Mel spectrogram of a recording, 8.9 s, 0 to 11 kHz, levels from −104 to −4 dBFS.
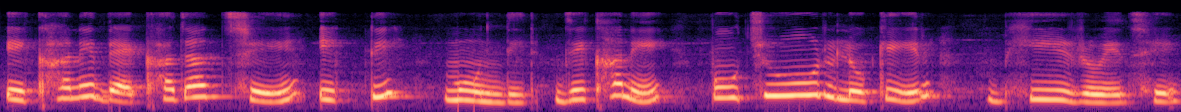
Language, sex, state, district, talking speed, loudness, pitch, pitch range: Bengali, female, West Bengal, Paschim Medinipur, 70 wpm, -19 LUFS, 275 Hz, 240-340 Hz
